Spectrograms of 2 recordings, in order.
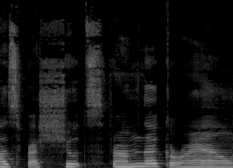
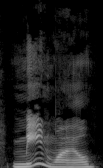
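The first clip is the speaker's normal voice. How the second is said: ordinary delivery, nothing marked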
